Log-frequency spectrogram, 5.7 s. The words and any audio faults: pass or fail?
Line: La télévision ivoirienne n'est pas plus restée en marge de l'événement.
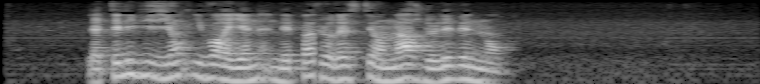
pass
